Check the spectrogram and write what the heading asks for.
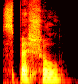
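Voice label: "special" spoken, British English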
